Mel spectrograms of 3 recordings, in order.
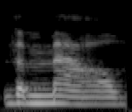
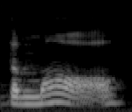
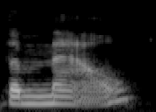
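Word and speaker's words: The Mall: the end is the the Mal you would read it as the Maul but it's pronounced the Mal and it is of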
